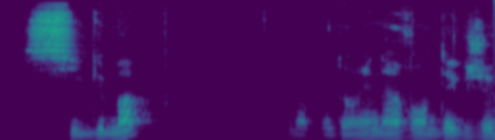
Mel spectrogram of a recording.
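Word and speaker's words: σ: Alors mu pour nous, ça sera, enfin mu, cette lettre-là se prononce mu, pardon. Celle-ci se prononce sigma.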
